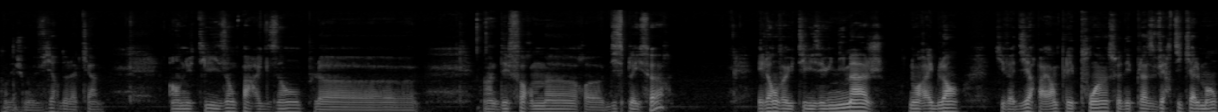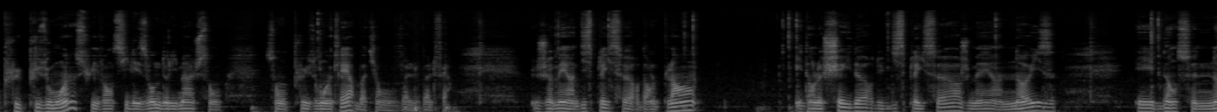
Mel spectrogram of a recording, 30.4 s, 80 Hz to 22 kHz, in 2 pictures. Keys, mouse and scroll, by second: 0.0-5.8 drag, 6.0-19.1 drag, 22.1 click, 23.7 click, 25.0 click, 26.2-27.5 drag, 29.5 click.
